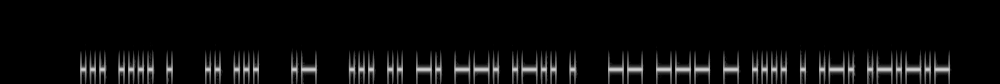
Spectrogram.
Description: Morse code, heard as a keyed tone, about 25 wpm, 700 Hz. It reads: SHE IS A SINGLE MOTHER.
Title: Sentences from Top 700 Words 25wpm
